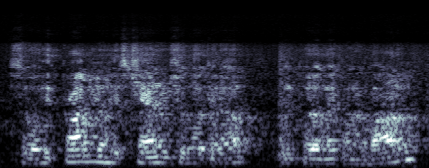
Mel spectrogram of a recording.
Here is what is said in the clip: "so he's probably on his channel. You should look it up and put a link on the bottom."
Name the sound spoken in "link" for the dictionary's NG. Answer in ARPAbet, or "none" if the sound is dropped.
none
